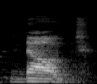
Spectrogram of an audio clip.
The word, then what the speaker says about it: doubt: B before word final T is silent. B before unde final T unte that letter is silent. For example, doubt, debt.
